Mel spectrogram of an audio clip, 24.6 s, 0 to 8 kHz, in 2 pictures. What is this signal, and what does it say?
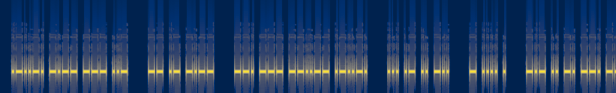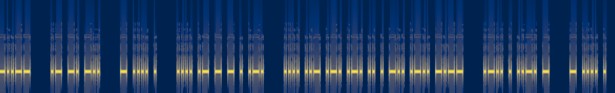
Morse code, heard as a keyed tone, about 28 wpm, 700 Hz. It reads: "YOU MAY GO," SAID THE KING, AND THE HATTER HURRIEDLY LEFT THE
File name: 09-Chapter-09 28 WPM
